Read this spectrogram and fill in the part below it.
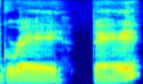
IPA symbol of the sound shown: eɪ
